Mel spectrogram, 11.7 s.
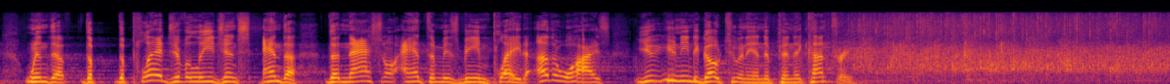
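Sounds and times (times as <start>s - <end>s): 
speech: 0.2s - 8.8s
audience clapping: 8.0s - 11.6s.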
